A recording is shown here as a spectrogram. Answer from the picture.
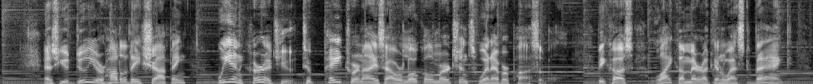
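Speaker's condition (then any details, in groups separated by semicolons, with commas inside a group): No condition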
